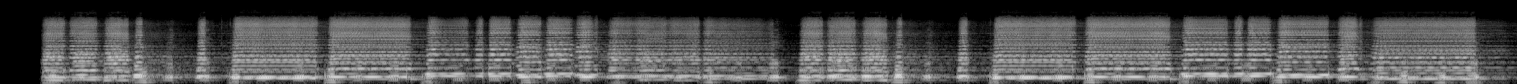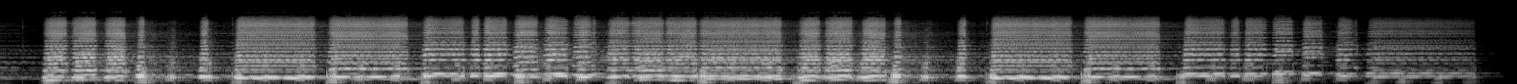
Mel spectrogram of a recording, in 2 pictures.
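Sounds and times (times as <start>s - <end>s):
waltz music: 0.4s - 30.0s.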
